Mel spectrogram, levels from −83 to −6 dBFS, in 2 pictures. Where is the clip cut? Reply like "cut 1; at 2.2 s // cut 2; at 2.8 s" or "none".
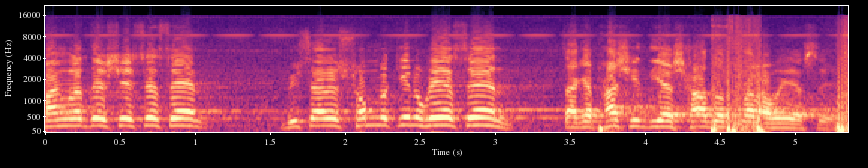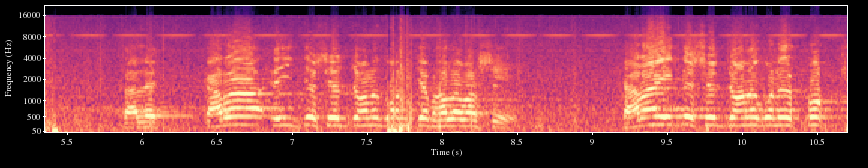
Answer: none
